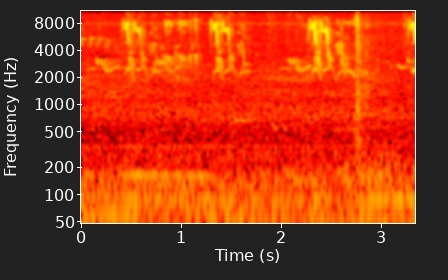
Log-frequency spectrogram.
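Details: American Robin (Turdus migratorius) in Woodlawn, Tennessee, on 13 March 2008, sings short whistled phrases mixed with high squeaky notes, with brief pauses between phrases, over a steady low background rumble.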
